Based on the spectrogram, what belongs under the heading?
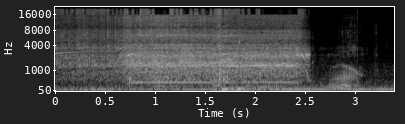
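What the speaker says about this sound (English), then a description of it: "One quick and dirty drilling coming right up." A power drill bores into metal during a rail joint repair, a loud steady whine lasting about two and a half seconds before it cuts off and spins down.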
